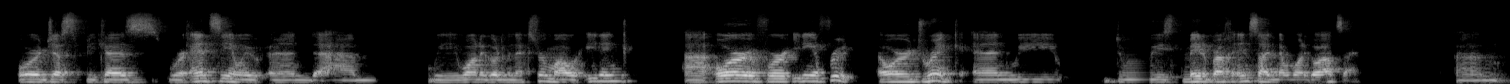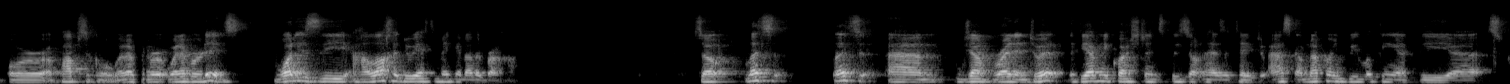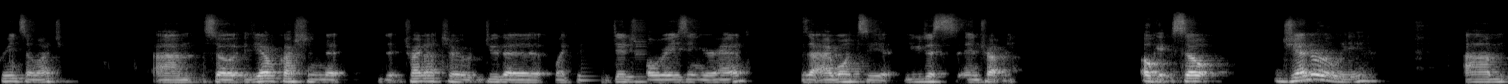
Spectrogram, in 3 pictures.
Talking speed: 170 wpm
